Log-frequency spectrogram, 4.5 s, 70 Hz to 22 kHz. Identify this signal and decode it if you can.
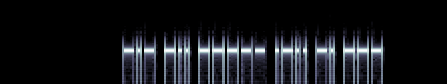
Morse code, heard as a keyed tone, about 34 wpm, 700 Hz. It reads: KD0LNO
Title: USA Call Signs Repeated 3x 35wpm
